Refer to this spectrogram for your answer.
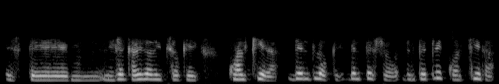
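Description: A woman field reporter calling in live from a press conference, speaking quietly and hurriedly with frequent fillers. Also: medium pitch, no echo, phone-quality sound. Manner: hushed, hurried, many fillers and restarts. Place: city hall during a press conference. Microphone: phone.

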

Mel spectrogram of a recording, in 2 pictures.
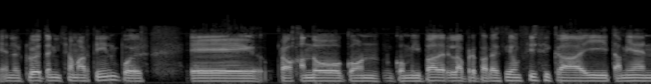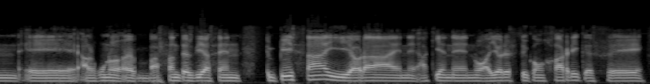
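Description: Halting teenage young man on a dull line. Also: fairly low pitch, clean tone, dry recording. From Spain. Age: teens. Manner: halting, modest, many restarts. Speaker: guest. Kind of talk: phone interview.

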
